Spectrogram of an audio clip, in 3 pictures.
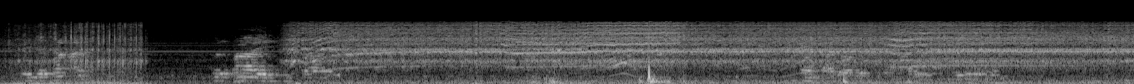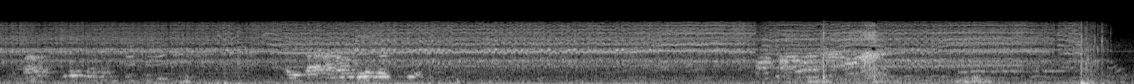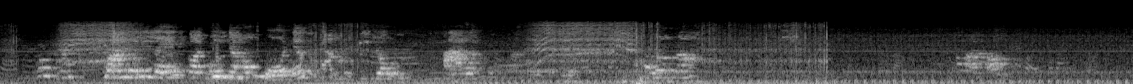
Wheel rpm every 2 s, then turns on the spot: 20, 70, 220, 230, 230, 230, 230, 200, 200, 220, 220, 90, 20, 20, 90, 30, 0.
0-2 22-24 26-32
